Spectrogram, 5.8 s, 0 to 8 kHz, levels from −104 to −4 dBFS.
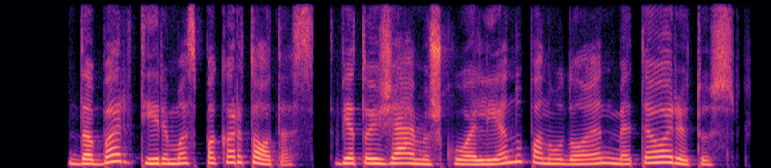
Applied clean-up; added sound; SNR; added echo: none; none; none; none.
